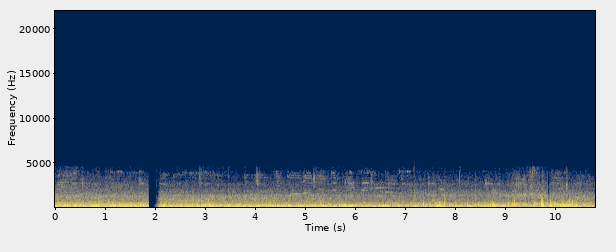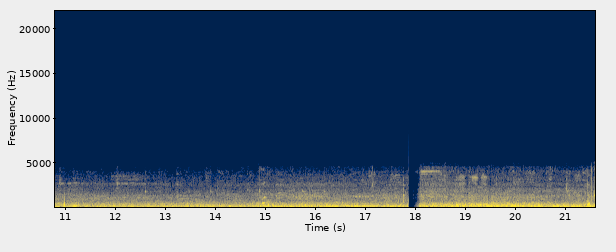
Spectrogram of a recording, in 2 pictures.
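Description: Steady, loud broadband rumble of a car interior while driving along a road near Irkutsk and Angarsk, continuous road and engine noise filling the whole stretch, with two brief dropouts and a faint voice now and then under it.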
